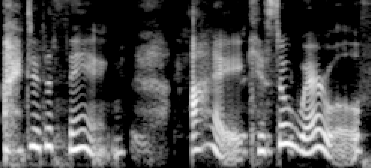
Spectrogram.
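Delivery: high, swooping, overdone, showy narrator voice. Imitating how the audiobook narrator read the line: imitating an over-the-top pizzazz reading. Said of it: "it's too much".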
